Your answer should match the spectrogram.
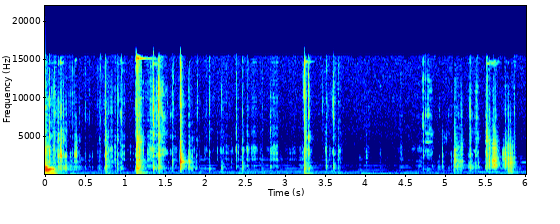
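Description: Brushless motor wires being pulled off the speed controller's bullet connectors by hand: a sharp click about a second in, a few scattered clicks after it, and a flurry of clicks and rattles near the end as the motor and its wires are lifted away.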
